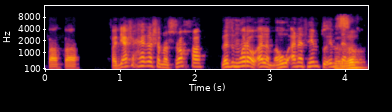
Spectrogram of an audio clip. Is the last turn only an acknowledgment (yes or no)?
yes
